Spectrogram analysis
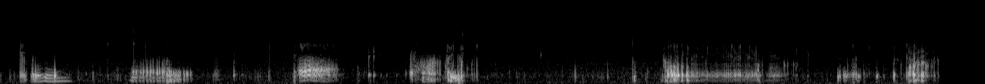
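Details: Loud gurgling and rumbling bursts with short pauses between them: ordinary stomach growling from gas and fluid moving through the gut.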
